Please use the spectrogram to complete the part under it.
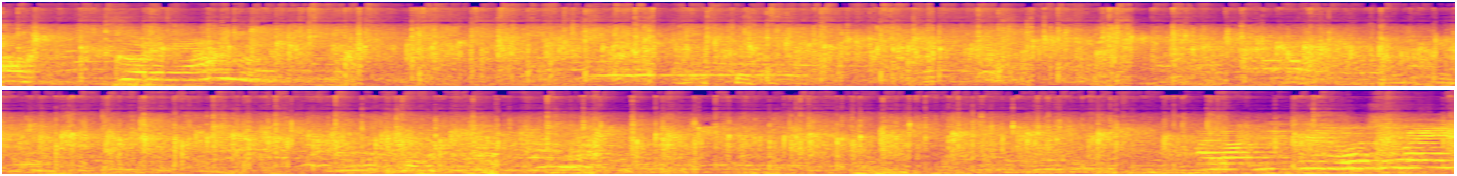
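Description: Audience applause at a reunion during an interview event, steady clapping throughout with voices and crowd murmur mixed in, fairly loud and continuous.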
